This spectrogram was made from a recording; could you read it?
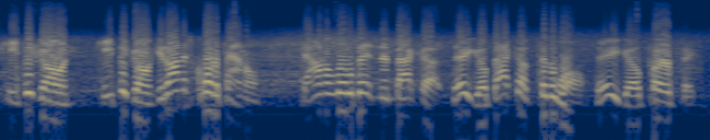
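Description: A man with a fairly high voice talks over a race team radio with faint noise. He works as a spotter, guiding a driver in short, clipped phrases that he often repeats. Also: animated, racing, highs cut off.

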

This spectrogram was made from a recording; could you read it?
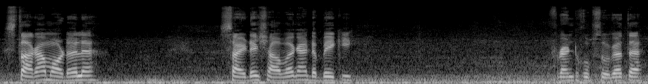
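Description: A man walking viewers around used cars at an outdoor bazaar, listing their features in a steady, repetitive way. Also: high voice, slow pace. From Pakistan. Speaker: car market video host. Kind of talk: walkaround car review for viewers. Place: outdoor car bazaar, dusty lot. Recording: outdoor market noise behind.

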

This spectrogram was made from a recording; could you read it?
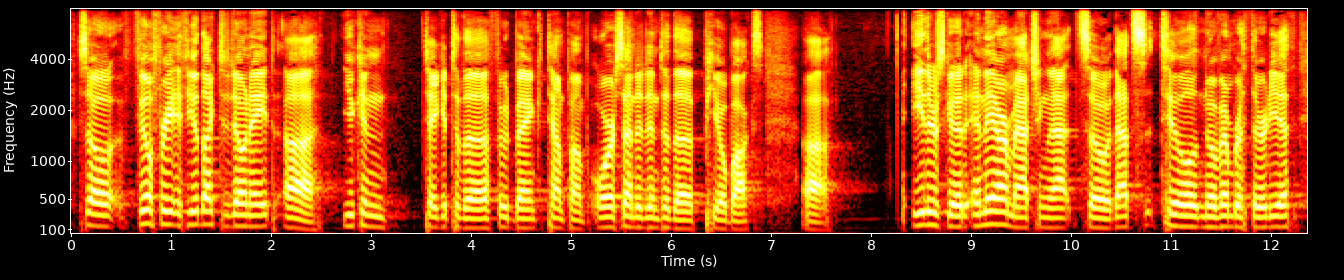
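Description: A man's voice: medium pitch, steady tone, moderate pace, clean tone. A young man on a church stage giving chatty announcements full of "like" and small laughs, then a short devotional. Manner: chatty, laughing, many "like" fillers. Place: church stage, large room.

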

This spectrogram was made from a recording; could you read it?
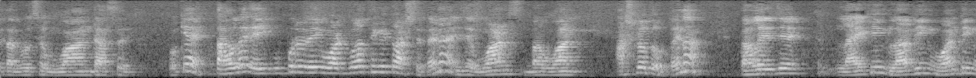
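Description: A man with a Bangladeshi accent giving a step-by-step lesson as a teacher, often asking check questions and repeating key phrases. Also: high-pitched. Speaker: English grammar teacher. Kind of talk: instructional lesson explaining step by step. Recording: echoey room, distant microphone.

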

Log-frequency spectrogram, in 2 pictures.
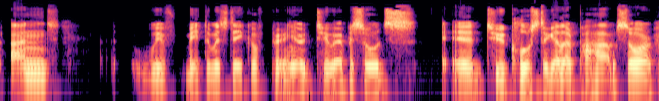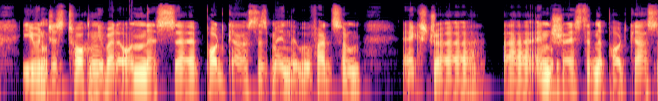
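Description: A man's voice: on the low side, steady tone, moderate pace, vocal fry, sharp tone, no echo. A man co-hosting a podcast, chatting casually in a reflective, agreeable way. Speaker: podcast co-host.

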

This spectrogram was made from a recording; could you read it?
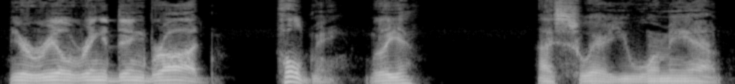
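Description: An actor playing a slick, swaggering casino gangster, cocky and glib, in a video game full of 1950s lounge slang. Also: male voice, deep voice, fairly even intonation, unhurried, dry recording, clean studio sound. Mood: smug, smooth.

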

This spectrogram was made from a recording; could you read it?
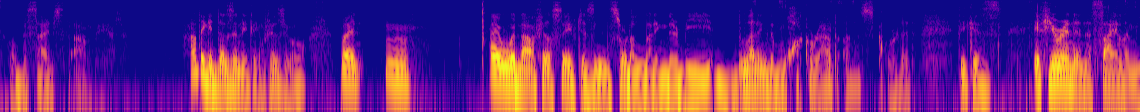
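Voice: medium pitch, a little mellow, no echo. A sarcastic, exasperated reader narrating amateur fiction and breaking off to mock it with commentary. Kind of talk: mocking story reading with ad-libbed commentary. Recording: dull, lo-fi close recording.

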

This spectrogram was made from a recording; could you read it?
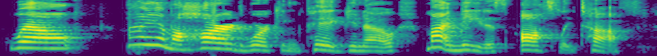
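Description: A small, sly piglet from a children's storybook, acted out by a woman reader. The voice is high and very animated, squealing and then wheedling with mock innocence and meek little sighs. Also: a little slow, heavy background noise. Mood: sly meek pleading. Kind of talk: children's storybook read-aloud.

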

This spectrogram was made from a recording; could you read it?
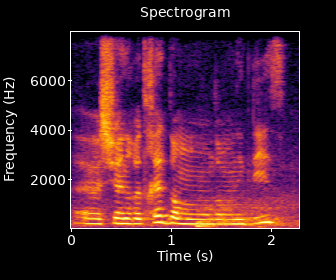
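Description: A young woman guest recounting her story, soft-spoken with many fillers. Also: medium pitch, fairly even intonation, a little fast, a little hiss or hum. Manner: soft, frequent "en fait" and "euh". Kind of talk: personal testimony in interview. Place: hotel lounge, indoors.

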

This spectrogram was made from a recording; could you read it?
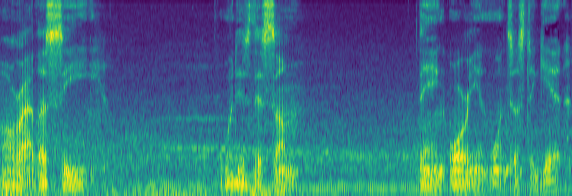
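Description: A man's voice: rumbling low, slow, creaky, background noise. A man casually commentating on a video game, roleplaying and musing aloud to himself. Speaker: gaming host doing roleplay playthrough.

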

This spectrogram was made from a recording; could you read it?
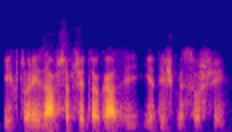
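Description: A man's voice: lowish voice, fast talker, narrow, tinny audio. An actor playing a smug, flirtatious doctor who teases his ex-lover, in a radio drama over a telephone. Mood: smug, teasing. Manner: teasing, insinuating.

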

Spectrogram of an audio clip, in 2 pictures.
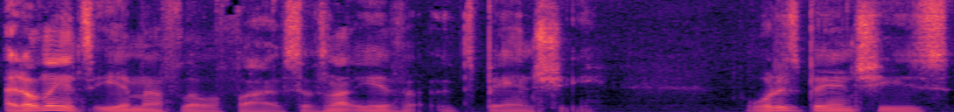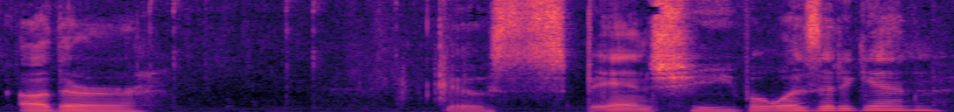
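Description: Low-voiced man, profane gamer. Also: very animated, unhurried. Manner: profane, jittery, talking to himself. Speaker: gaming host. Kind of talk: casual gameplay commentary. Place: room at home.

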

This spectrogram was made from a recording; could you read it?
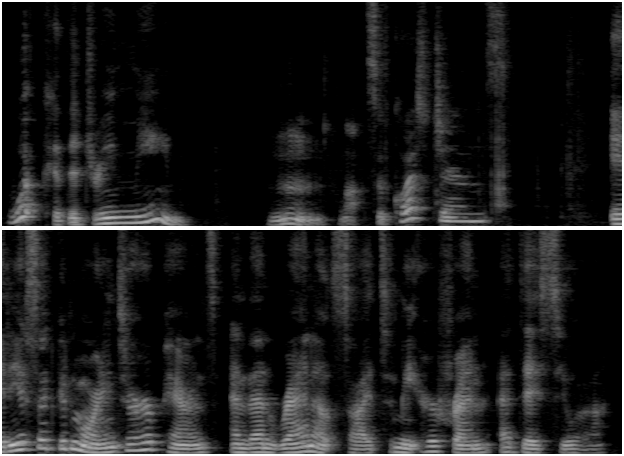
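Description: Woman, 30s, animated children's storytime reader. Lowish, husky voice with big swoops in pitch, addressing little listeners directly. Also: measured pace. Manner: expressive, talks to listeners as if they answer. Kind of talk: animated read-aloud for young children.

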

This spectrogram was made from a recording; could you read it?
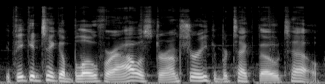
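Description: A man's voice: medium pitch, expressive, fast, darkish tone, close to an everyday voice. A man voicing an earnest, hopeful but worried woman in a sincere, hesitant manner for a cartoon story.

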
